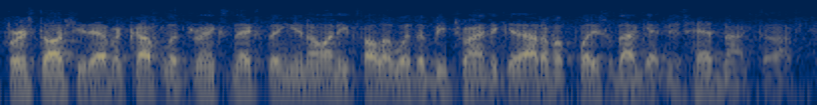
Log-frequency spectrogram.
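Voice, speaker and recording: A man's voice: on the low side, steady tone, rapid-fire, breathy edge. An actor playing a defensive, self-pitying ex-con man being questioned, in a 1950s radio drama. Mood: scornful. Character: defensive ex-con man, middle-aged, sullen and evasive. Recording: dull old radio broadcast.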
